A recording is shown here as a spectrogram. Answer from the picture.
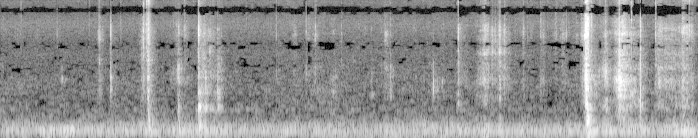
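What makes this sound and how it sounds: A solid, hand-sized block of dry yellow bar soap is carved with a metal utility blade by a hand with long nails, shaving it into crumbly slices. Quiet, bright, dry scraping and crisp crunchy cuts come in irregular bursts, with a few sharper crackling snaps toward the end.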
